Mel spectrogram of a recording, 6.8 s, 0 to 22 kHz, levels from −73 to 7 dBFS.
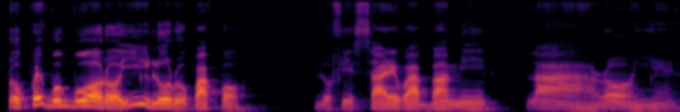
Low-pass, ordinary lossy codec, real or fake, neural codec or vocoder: none; none; fake; autoencoder, 48 kHz, 128 numbers a frame, DAC-VAE, trained on Japanese speech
